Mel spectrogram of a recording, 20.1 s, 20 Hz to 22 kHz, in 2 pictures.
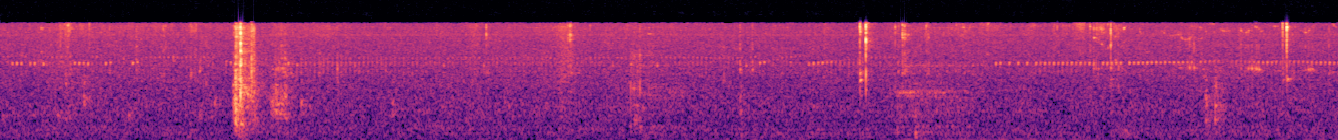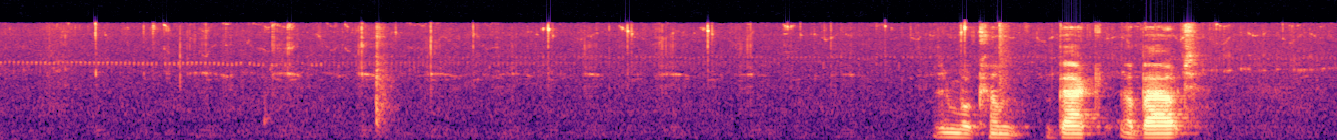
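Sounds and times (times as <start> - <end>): faint high whine: 0.0 - 20.0
fly-tying tool clicks: 6.4 - 6.9.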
